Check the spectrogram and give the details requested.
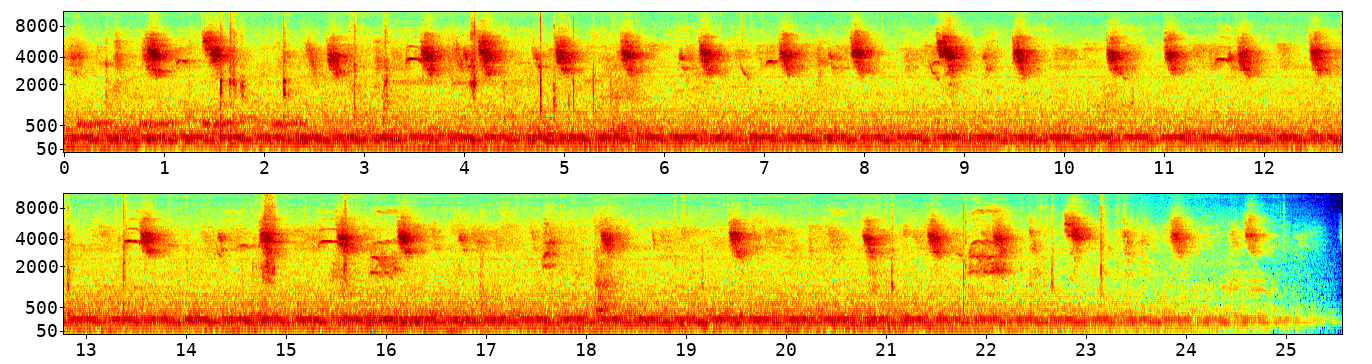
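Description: Bird-like chirps, short and high-pitched, repeating about once or twice a second over a steady low hum. The sound fades out near the end.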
